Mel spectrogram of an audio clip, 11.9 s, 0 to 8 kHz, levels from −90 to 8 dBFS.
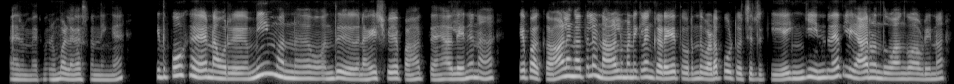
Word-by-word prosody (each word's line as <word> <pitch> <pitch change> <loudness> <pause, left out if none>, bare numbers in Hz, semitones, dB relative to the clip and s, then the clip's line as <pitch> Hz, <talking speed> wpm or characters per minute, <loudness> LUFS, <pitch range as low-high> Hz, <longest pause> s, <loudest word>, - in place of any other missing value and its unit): அரும! 170 -2 -6 0.2
ரொம்ப 190 +3 -1
அழகா 180 +1 -2
சொன்னீங்க. 165 0 -7 0.5
இது 255 - 0
போக 325 +1 +3 0.3
நான் 220 -2 +3
ஒரு 200 -1 -1 0.2
மீம் 365 +4 +4
ஒண்ணு 225 -3 +3 0.3
வந்து 210 +3 0 0.3
நகைச்சுவையா 215 +2 0
பார்த்தேன். 180 -1 -5
அதில 190 +1 +1
என்னன்னா, 235 -2 -1 0.5
"ஏப்பா 245 -1 +1 0.2
காலங்காத்த 290 - +3
நாலு 230 +3 +3
மணிக்கெல்லாம் 250 0 0
கடைய 215 +1 +5
திறந்து 200 0 -3
வட 200 +3 +2
போட்டு 220 -4 -3
வச்சுட்ருக்கியே 180 -1 -5
இங்கே 235 +5 +1
இந்த 245 +2 +2
நேரத்தில 295 -1 +1
யார் 240 +2 +4
வந்து 210 -3 -1
வாங்குவா?" 195 0 -2
அப்டின்னா 190 +3 -5
215 Hz, 155 wpm, -22 LUFS, 190-245 Hz, 0.5 s, கடைய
